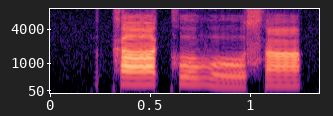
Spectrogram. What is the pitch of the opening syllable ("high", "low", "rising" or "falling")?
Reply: high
